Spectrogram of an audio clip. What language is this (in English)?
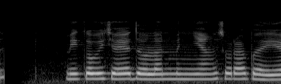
Javanese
